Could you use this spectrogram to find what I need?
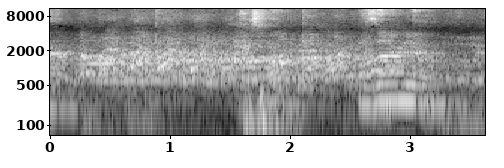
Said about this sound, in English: You got a round of applause, and rightly so, for your support.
